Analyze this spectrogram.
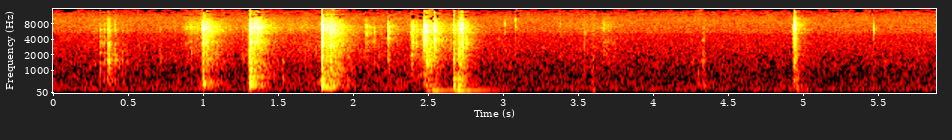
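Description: Scattered sharp clicks and light taps, a quick cluster in the first three seconds and two more near the end: small 3 mm screws and a screwdriver bit being handled against the box's wooden and acrylic parts.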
